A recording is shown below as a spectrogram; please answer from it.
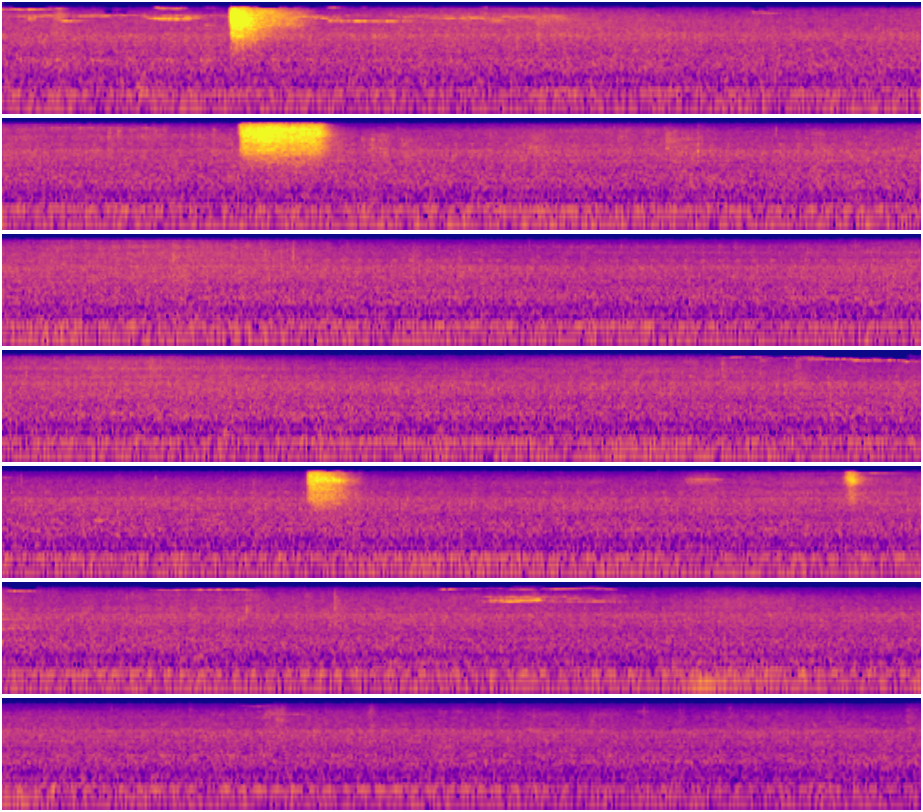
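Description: A city transit bus idling at a stop, a steady engine drone with a low hum. Short sharp hisses of compressed air from the bus's air system come about one second in, again at six seconds (the longest), and twice more past twenty seconds.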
